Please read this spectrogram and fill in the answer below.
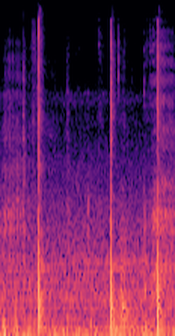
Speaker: I'm listening for that wonderful, properly inflated sound.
